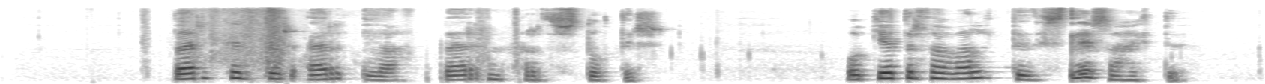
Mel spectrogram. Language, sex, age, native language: Icelandic, female, 50-59, Icelandic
